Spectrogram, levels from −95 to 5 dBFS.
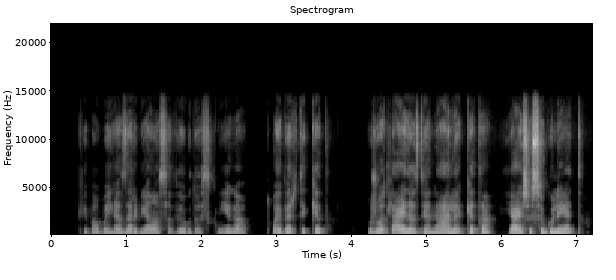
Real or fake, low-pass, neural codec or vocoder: real; 14.4 kHz; none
